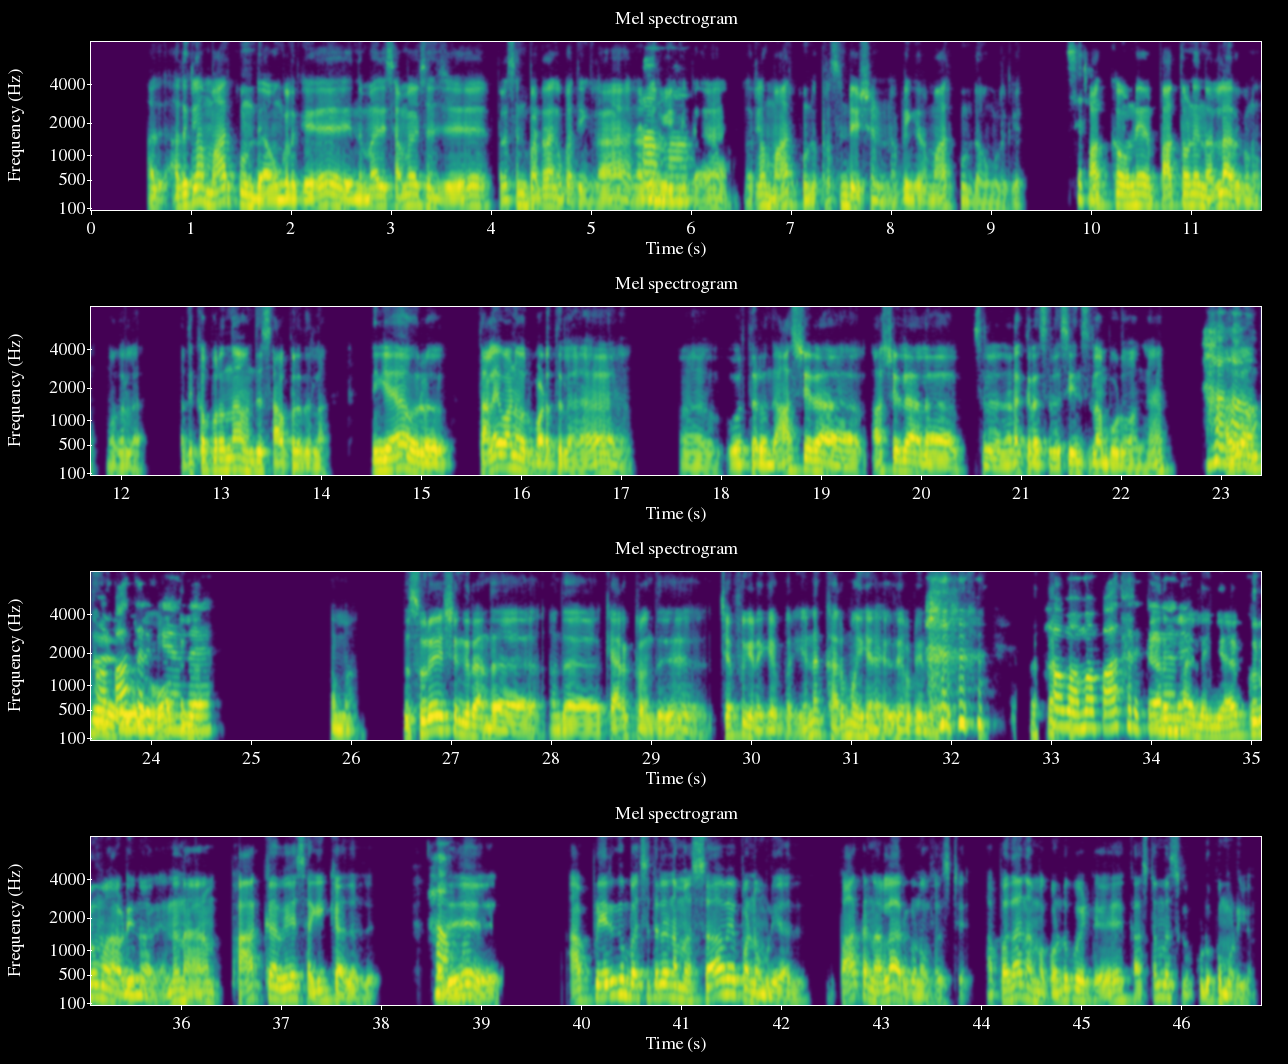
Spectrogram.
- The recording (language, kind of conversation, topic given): Tamil, podcast, மழைக்காலம் வந்தால் நமது உணவுக் கலாச்சாரம் மாறுகிறது என்று உங்களுக்குத் தோன்றுகிறதா?
- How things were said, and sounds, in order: in English: "பிரசென்ட்"; in English: "பிரசென்டேஷன்"; laughing while speaking: "ஆமா. பாத்திருக்கேன்"; in English: "கேரக்டர்"; in English: "செஃப்"; laugh; laughing while speaking: "அப்டின்னுவாரு. கருமா இல்லைங்க குருமா அப்டின்னுவாரு"; in English: "சர்வே"; in English: "ஃபர்ஸ்ட்டு"; in English: "கஸ்டமர்ஸ்க்கு"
